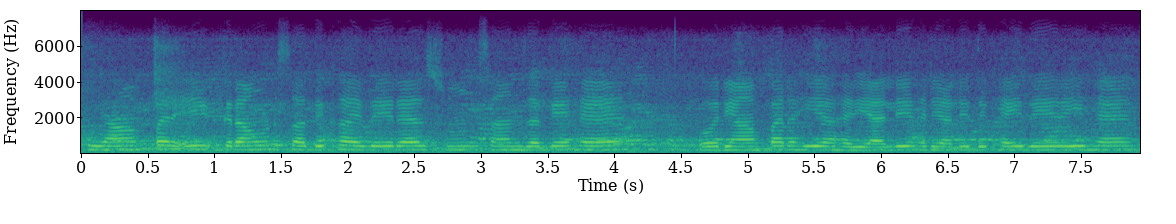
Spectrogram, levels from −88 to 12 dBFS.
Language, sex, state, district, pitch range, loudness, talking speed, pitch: Hindi, female, Rajasthan, Bikaner, 200-215 Hz, -15 LUFS, 165 wpm, 210 Hz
